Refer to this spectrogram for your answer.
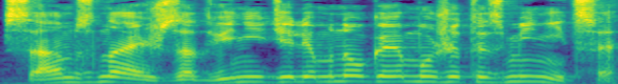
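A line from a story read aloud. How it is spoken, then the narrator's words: Feigned regretful babble. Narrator (Russian): сделанным сожалением пролепетал продавец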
